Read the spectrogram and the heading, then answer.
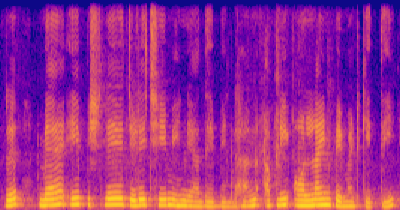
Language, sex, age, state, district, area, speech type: Punjabi, female, 45-60, Punjab, Jalandhar, urban, spontaneous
